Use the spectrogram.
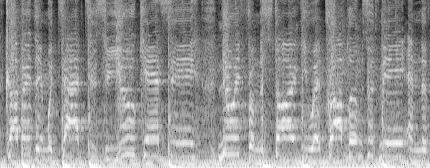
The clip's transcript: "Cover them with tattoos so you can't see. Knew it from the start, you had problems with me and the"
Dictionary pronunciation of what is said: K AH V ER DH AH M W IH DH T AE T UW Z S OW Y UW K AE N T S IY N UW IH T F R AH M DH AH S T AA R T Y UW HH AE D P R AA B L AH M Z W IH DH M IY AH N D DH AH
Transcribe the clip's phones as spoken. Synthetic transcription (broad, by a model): K AH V ER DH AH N W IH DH T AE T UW S OW Y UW K AE N T S IY N UW IH T F R AH M DH AH S T AA R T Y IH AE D P R AA B L AH M Z W IH DH M IY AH N DH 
